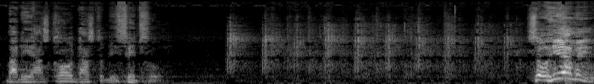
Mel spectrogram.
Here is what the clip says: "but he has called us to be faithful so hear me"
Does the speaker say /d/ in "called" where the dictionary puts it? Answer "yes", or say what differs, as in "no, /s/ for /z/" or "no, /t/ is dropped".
yes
